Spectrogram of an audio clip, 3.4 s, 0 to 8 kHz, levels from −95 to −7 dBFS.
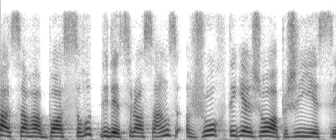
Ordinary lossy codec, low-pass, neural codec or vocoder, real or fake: none; 7.2 kHz; codec, 24 kHz, 0.5 kbps, DualCodec; fake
